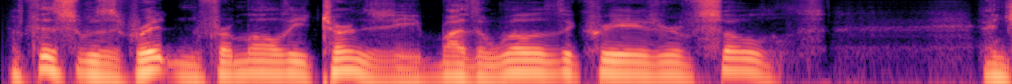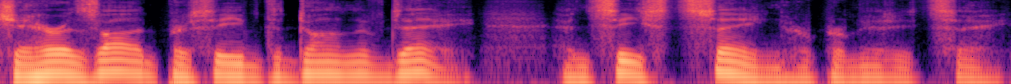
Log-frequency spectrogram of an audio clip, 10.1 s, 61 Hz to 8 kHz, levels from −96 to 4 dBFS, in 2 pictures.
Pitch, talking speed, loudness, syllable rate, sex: 100 Hz, 160 wpm, -19 LUFS, 4.9 syllables/s, male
